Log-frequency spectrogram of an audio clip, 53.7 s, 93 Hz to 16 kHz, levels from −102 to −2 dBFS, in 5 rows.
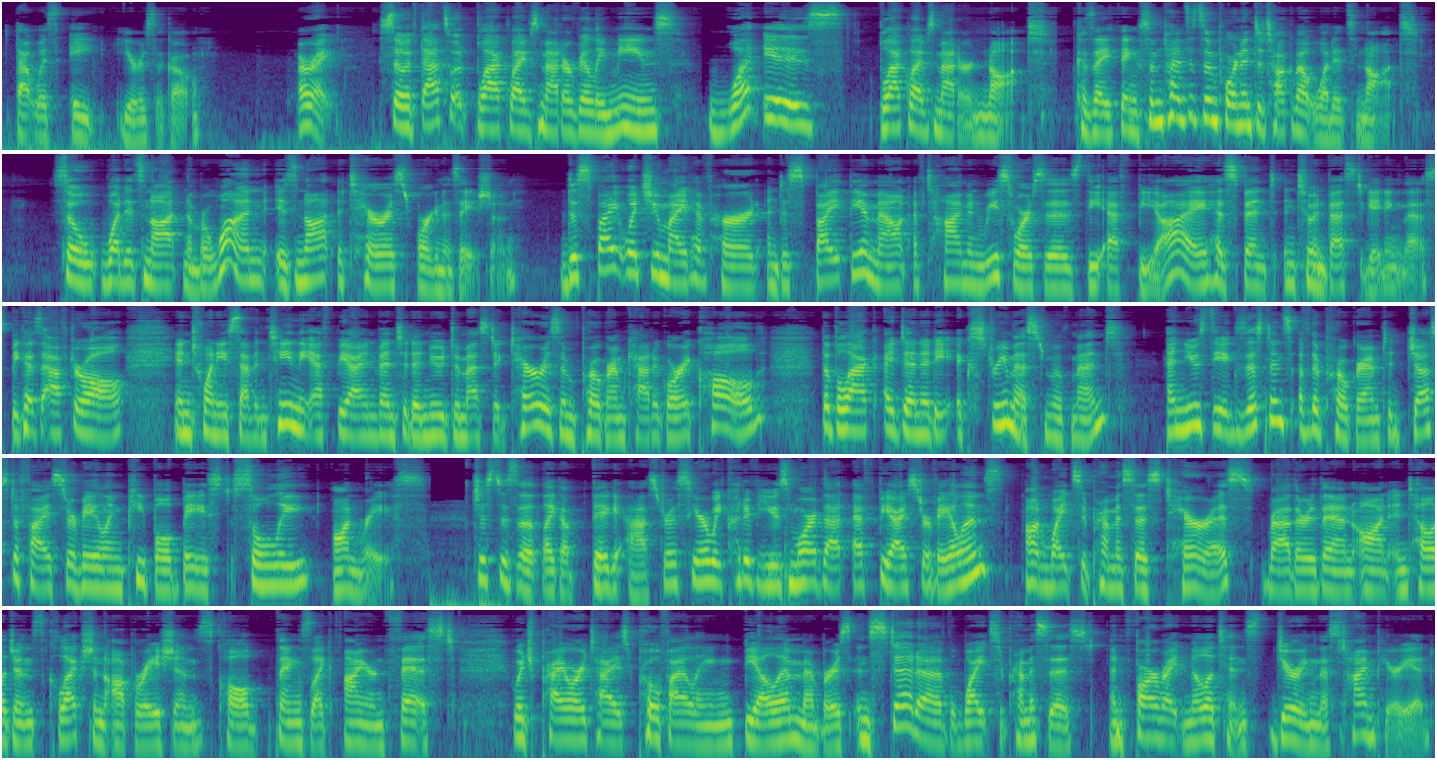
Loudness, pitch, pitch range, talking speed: -19 LUFS, 180 Hz, 165-210 Hz, 165 wpm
